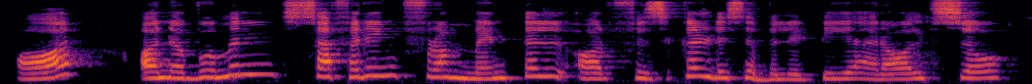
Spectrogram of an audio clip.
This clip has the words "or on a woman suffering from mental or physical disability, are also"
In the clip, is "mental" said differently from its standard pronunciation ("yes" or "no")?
no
